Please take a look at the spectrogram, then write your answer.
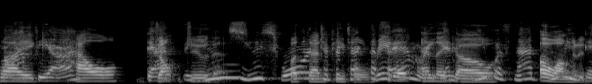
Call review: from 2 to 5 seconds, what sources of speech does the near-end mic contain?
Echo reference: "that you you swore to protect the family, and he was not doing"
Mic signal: both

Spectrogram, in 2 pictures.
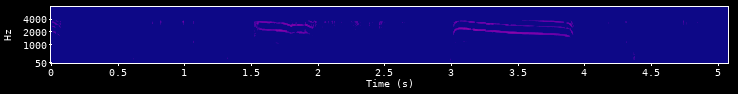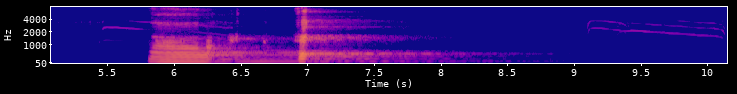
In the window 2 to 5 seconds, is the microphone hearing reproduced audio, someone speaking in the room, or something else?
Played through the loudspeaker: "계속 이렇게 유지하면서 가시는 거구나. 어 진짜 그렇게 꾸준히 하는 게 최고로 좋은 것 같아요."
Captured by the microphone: neither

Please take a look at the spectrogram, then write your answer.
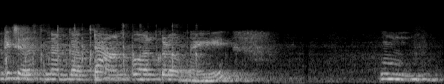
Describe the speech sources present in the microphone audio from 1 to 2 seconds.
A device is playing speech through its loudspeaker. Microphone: echo only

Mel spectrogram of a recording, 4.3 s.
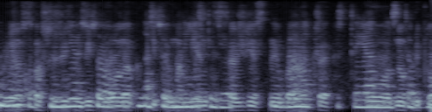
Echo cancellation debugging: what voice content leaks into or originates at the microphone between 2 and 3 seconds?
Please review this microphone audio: echo only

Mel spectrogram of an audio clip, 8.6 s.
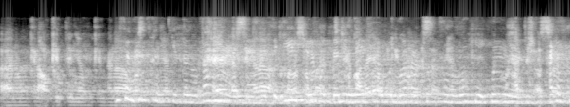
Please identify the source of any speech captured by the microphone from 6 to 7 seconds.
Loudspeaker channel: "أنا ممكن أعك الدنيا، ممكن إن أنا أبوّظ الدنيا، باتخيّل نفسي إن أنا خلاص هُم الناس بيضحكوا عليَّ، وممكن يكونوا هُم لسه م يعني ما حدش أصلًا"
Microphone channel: both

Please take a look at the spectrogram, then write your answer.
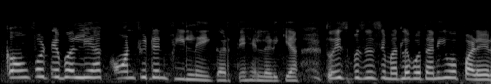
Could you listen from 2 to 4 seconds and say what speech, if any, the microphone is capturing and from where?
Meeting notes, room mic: user only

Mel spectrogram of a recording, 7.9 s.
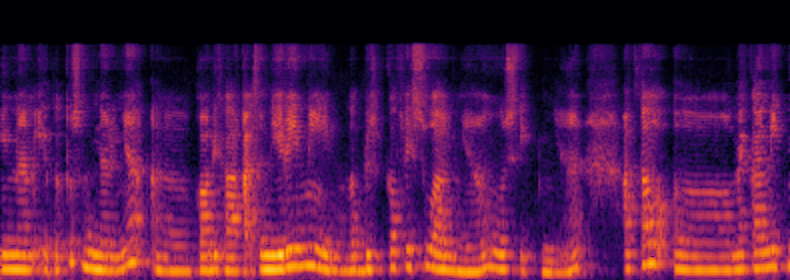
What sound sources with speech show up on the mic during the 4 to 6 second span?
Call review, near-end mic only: user only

